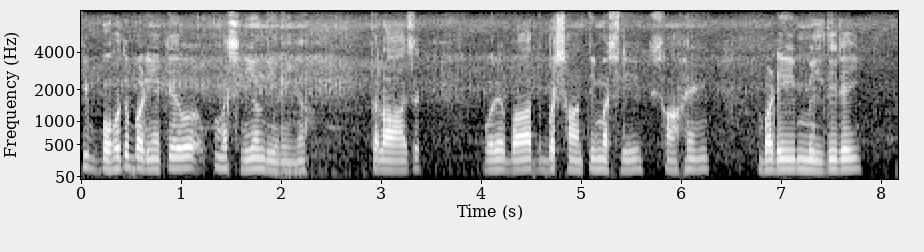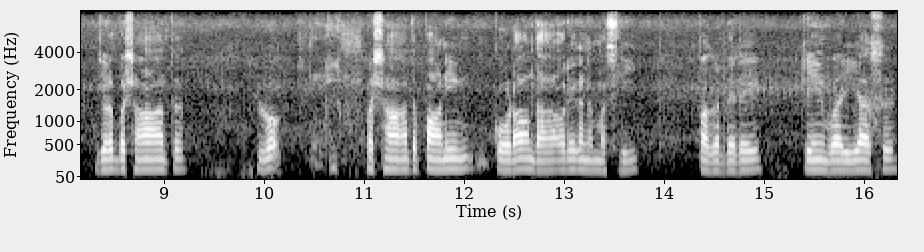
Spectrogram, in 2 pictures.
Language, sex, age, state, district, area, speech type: Dogri, male, 30-45, Jammu and Kashmir, Jammu, rural, spontaneous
